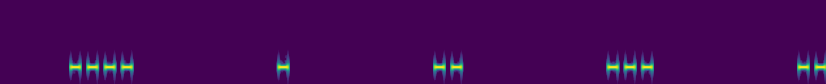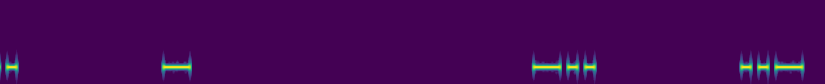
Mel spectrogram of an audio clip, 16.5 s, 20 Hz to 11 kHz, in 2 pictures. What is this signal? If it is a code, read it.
Morse code, heard as a keyed tone, about 14 wpm, spaced as for 5 wpm, 700 Hz. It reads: HEISST DU
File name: Morsekurs / Witze / Witz 28. August 2018, 25 F70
